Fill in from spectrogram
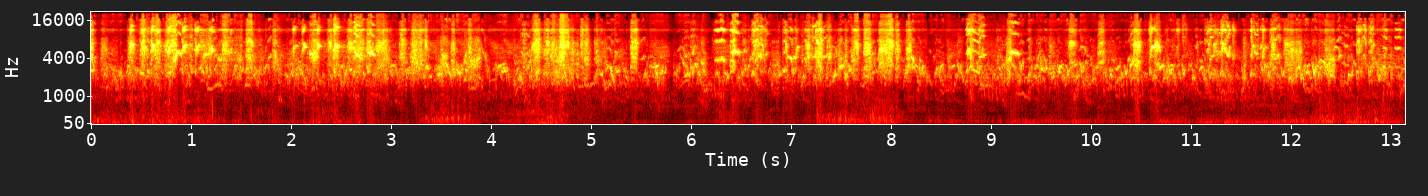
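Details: Budgerigars in a long, unbroken chorus of shrill squawks, chirps and scratchy warbles, busy and loud from start to finish with faint low noise below.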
